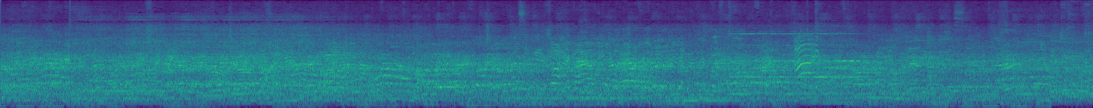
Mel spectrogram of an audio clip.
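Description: Slot machines chime and jingle electronically.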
